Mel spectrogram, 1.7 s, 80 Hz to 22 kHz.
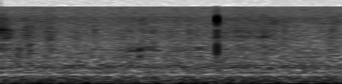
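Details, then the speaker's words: Renault Clio 2 1.4 16V petrol, cold, idling around 1000 rpm. The idle is rough and lumpy at about four beats a second and the car shakes. The engine light flashes, the scanner shows a cylinder 1 misfire, and a new spark plug didn't fix it. "donc là le moteur il est sur 1000 tours mais si vous voyez donc moi qui est dedans la voiture la voiture tremble"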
